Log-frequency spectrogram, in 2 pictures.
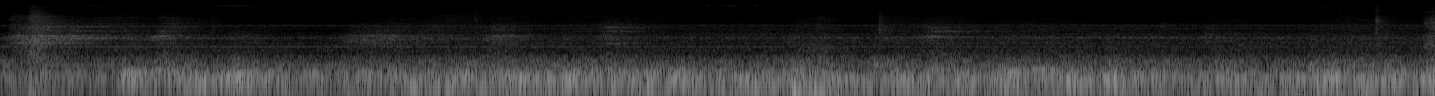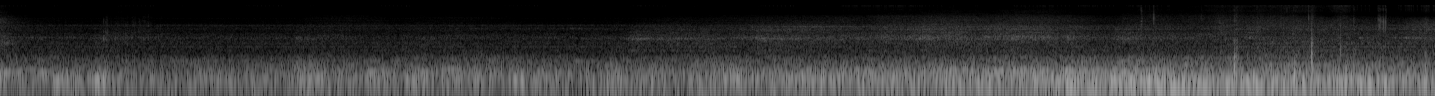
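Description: City Airport Train rumbling along the track, heard inside the passenger car, growing louder in the last few seconds as faint higher tones join the rumble, with a few light clicks.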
